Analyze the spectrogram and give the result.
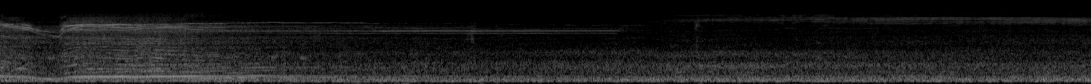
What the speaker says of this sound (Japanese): アナフィをね、フライトプランで飛ばしてみたいと思います。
